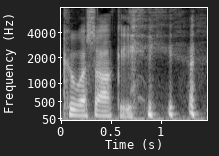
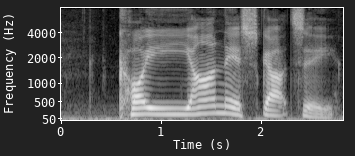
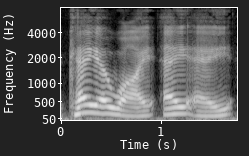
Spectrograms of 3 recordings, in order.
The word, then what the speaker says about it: Koyaanisqatsi: Something like Kuwasaki. Close. Koyaanisqatsi. I'll spell it for you. Koyaanisqatsi.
